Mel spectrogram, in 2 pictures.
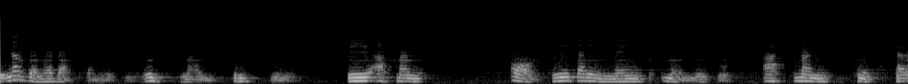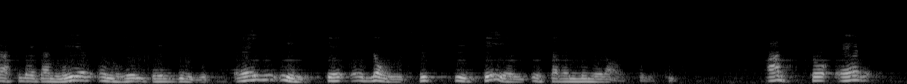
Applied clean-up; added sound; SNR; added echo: neural separator model SepFormer DNS4.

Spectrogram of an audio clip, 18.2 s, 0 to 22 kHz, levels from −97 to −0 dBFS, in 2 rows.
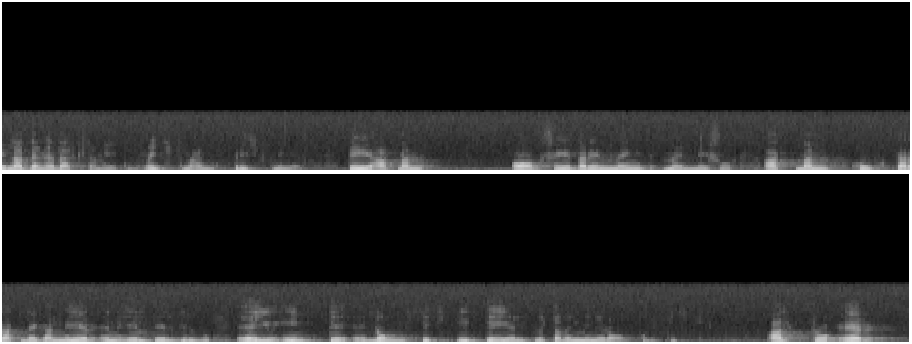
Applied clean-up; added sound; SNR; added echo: none; none; none; none.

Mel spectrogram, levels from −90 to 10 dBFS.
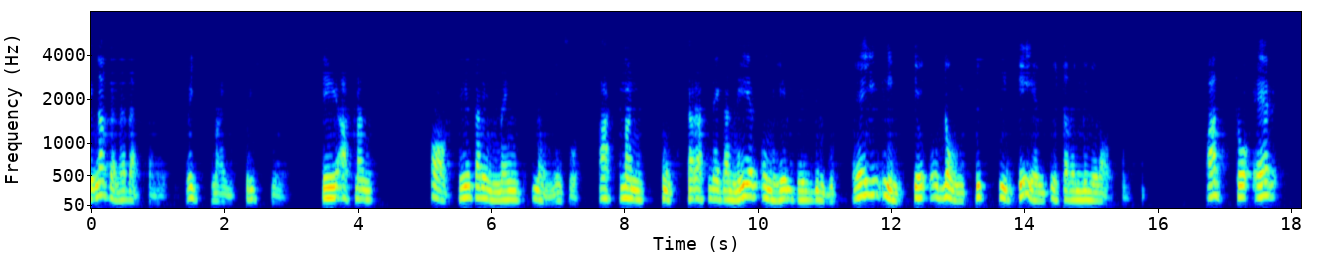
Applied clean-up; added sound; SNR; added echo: neural mask model DeepFilterNet 3.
